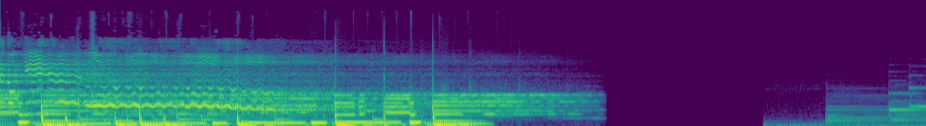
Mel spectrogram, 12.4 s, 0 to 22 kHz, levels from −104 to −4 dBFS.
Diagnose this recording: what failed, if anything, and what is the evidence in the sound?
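Nothing failed in this recording, and the sound gives no evidence of any fault at any stage.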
